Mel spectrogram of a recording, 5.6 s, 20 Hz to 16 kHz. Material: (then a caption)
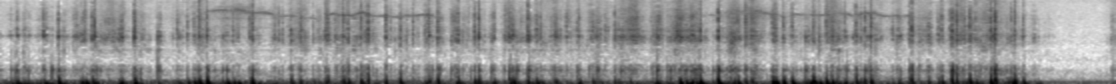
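Plastic. Fingertips and short nails tap and scratch the outer surface of a medium, matte blue plastic bowl, hollow and empty, held upside down over the microphone. The result is a rapid, uneven run of dull, deep thumps around 70 Hz, with faint scratchy texture between them. The sound stays almost entirely low and boomy and briefly drops quiet just before the end.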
